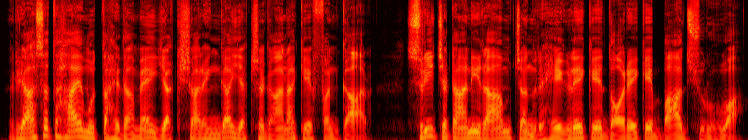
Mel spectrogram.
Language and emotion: Urdu, neutral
